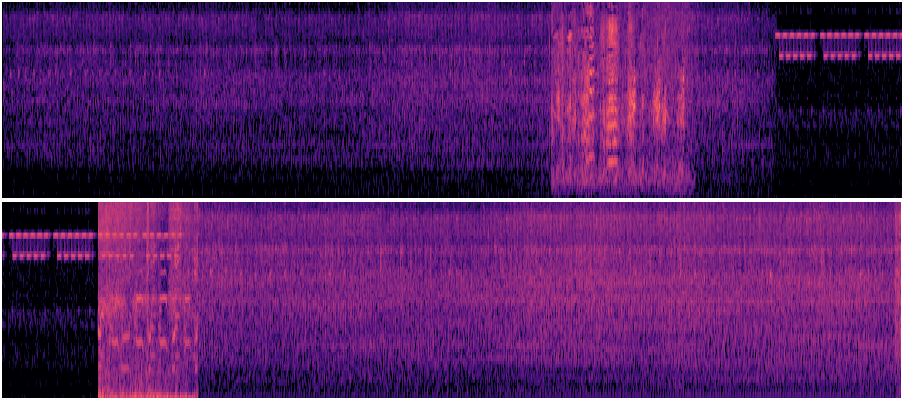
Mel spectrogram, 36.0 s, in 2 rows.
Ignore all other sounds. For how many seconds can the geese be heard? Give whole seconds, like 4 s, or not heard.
5 s.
